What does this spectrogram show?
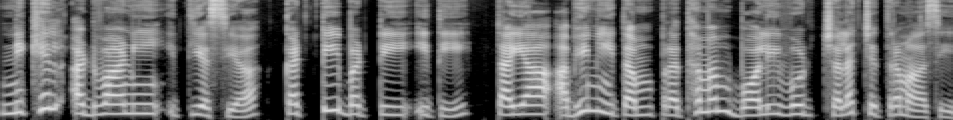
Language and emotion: Sanskrit, neutral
